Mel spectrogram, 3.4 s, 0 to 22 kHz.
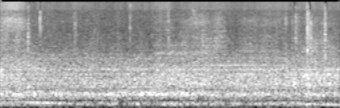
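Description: A Volvo C70 engine hums low and steady from inside the car while driving, a constant drone with no voices.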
